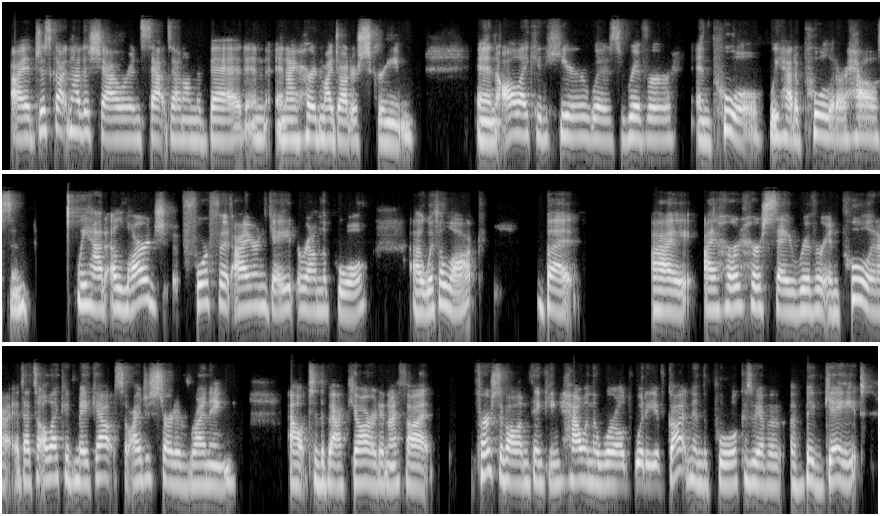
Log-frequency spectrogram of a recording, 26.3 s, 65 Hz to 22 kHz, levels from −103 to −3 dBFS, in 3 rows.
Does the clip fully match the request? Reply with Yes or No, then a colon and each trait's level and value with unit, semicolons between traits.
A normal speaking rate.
No: fast, 240 wpm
